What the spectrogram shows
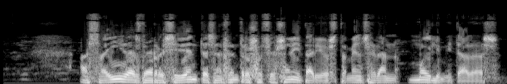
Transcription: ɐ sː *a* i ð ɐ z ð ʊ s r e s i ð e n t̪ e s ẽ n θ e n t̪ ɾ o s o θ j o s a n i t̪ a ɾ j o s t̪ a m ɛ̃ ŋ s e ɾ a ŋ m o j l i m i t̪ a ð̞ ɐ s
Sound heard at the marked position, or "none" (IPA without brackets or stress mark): a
